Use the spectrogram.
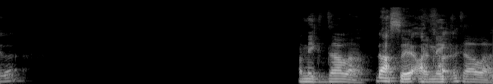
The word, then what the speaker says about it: amygdala: Amygdala. It's like yes. a 17th That's the language. You can say it better than me. I'm a native British speaker. For some reason, I wanted to say amygdala or something like that.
